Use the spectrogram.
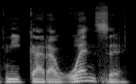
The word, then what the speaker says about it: nicaragüense: have noticed is the symbol on U in Nicaragüense. Gu, when followed by another vowel like in gue, is pronounced like gue in Gwen. So, let's try saying Nicaragüense again. It is Nicaragüense.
